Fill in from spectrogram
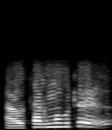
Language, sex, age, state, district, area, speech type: Odia, male, 18-30, Odisha, Nayagarh, rural, conversation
